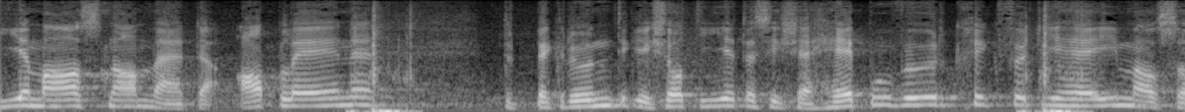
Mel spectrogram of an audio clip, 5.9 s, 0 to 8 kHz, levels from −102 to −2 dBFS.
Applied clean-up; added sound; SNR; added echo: none; Bird; -2 dB; none.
